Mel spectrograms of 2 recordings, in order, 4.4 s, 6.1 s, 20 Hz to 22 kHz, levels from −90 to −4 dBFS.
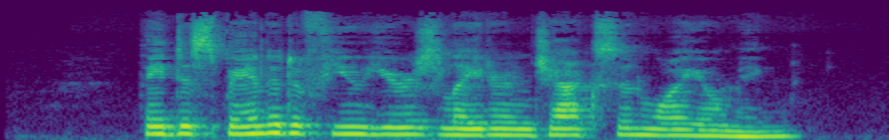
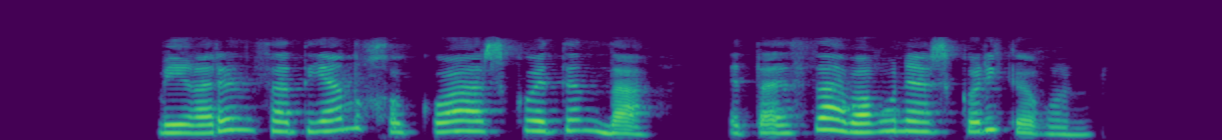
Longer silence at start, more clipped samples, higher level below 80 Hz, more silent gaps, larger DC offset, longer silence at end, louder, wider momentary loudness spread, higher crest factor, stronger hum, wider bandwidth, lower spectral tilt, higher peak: about the same, 0.7 s vs 0.8 s; neither; first, -52 dBFS vs -82 dBFS; second, none vs 3.45-3.64 s; neither; second, 0.45 s vs 0.65 s; first, -18 LUFS vs -27 LUFS; second, 6 LU vs 10 LU; about the same, 14 dB vs 18 dB; neither; first, 16 kHz vs 7.6 kHz; first, -5.5 dB/octave vs -4 dB/octave; first, -4 dBFS vs -10 dBFS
